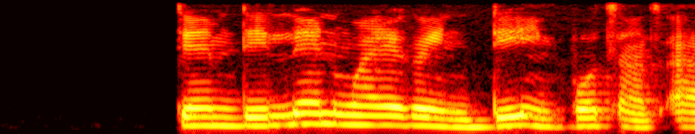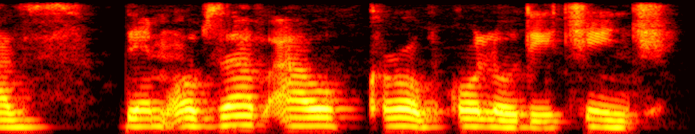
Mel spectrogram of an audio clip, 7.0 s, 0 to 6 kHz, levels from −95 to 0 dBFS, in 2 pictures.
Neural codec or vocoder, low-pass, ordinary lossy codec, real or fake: none; 5.4 kHz; none; real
